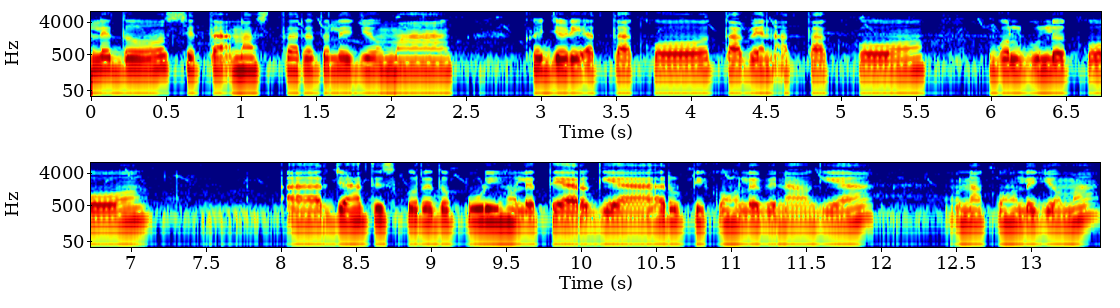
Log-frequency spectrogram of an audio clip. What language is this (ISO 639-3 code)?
sat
